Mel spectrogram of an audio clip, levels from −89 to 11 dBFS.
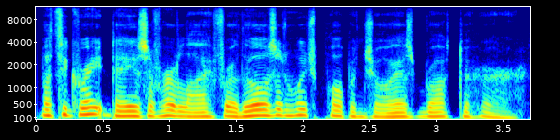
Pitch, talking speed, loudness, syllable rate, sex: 140 Hz, 260 wpm, -16 LUFS, 5.5 syllables/s, male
